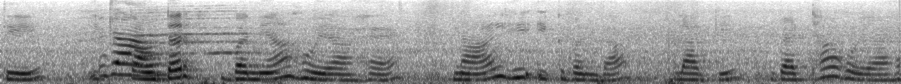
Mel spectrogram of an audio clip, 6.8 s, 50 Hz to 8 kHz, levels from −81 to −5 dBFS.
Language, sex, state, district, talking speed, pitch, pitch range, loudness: Punjabi, female, Punjab, Pathankot, 125 wpm, 225 Hz, 210-260 Hz, -17 LUFS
